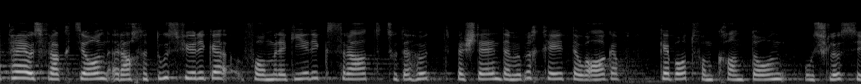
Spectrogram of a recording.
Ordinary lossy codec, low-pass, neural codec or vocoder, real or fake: none; 7.2 kHz; none; real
